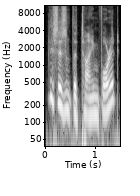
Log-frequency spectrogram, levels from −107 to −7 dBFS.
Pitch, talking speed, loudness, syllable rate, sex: 170 Hz, 240 wpm, -17 LUFS, 4.6 syllables/s, male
